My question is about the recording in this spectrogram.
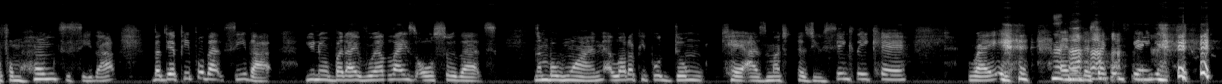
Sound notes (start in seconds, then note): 10.5 laugh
